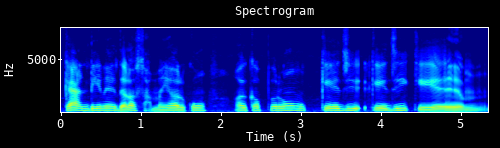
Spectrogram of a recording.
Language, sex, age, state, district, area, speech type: Tamil, female, 18-30, Tamil Nadu, Coimbatore, rural, spontaneous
